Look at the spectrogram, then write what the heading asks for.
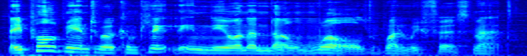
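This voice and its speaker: A let's player reads a visual novel aloud, chuckling and tossing in casual comments of his own between lines. His mid-range voice is fairly quick with vocal fry, over soft background music.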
